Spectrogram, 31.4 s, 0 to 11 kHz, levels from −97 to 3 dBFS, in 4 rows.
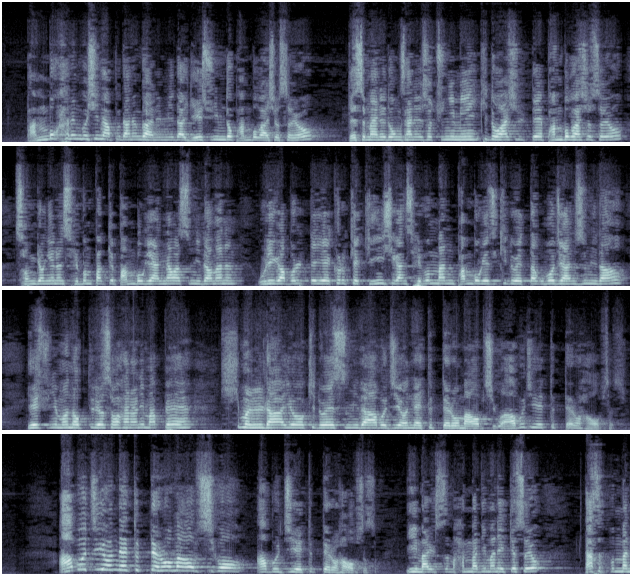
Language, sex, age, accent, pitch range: Korean, male, 40-59, native, 205-245 Hz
